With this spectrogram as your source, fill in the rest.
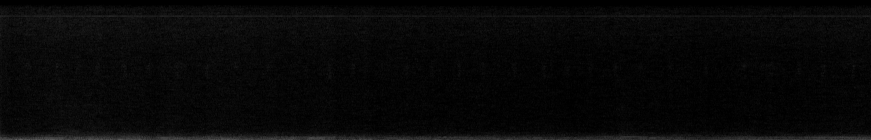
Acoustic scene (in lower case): elevator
